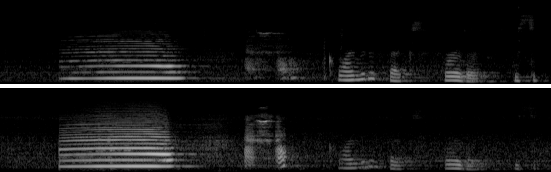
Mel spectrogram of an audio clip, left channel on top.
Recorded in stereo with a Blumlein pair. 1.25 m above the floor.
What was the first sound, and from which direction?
A shout, 50° right.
